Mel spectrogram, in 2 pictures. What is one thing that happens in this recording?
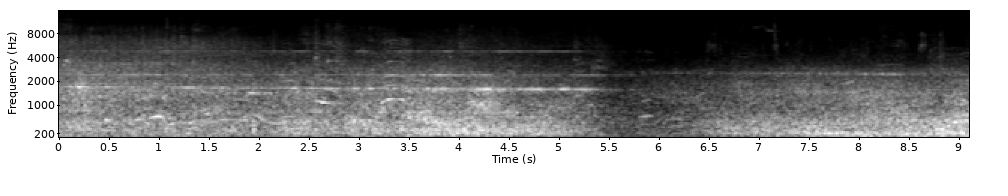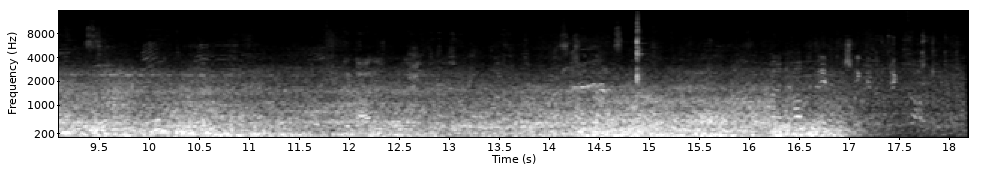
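A jet engine roars loudly as an airliner takes off and climbs away.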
